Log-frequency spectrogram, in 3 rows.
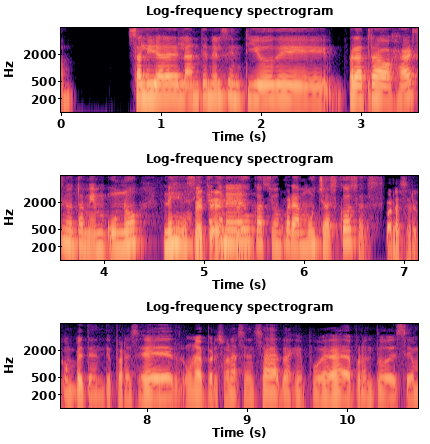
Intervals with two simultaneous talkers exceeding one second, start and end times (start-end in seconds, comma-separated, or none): none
